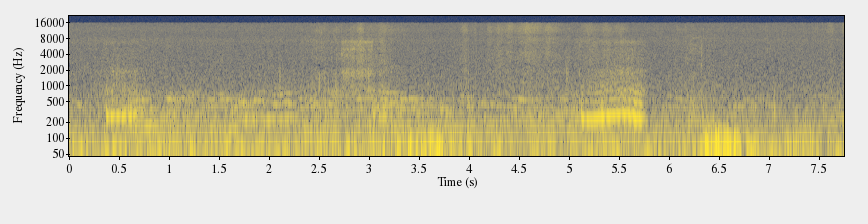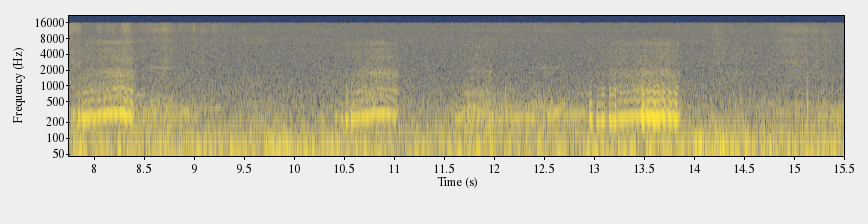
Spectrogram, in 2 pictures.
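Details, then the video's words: Sleeping Sphynx kitten snoring: soft, low whistling snores with a slight upward bend, repeating about every two and a half seconds, each wrapped in breathy puffs, in a quiet room. "Sphynx Kitten Snoring While Sleeping"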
